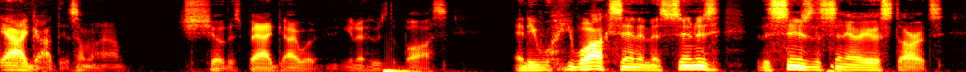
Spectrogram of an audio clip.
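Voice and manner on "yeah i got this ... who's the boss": mock cocky, swaggering tone full of bravado. Retelling how a board member volunteered for the shoot scenario: imitating a cocky boast. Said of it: "being all cocky".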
